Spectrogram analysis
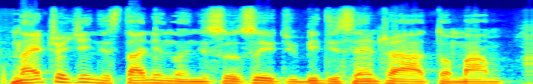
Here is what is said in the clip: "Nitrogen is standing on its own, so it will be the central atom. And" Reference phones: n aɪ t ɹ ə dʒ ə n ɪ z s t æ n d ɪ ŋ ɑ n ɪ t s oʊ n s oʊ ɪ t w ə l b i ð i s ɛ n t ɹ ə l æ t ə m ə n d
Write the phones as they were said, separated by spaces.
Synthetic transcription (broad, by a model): n aɪ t ɹ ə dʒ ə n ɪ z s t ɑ d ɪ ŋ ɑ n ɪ s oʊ s oʊ ɪ t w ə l b i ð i s ɛ n t ɹ ə l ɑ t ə m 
